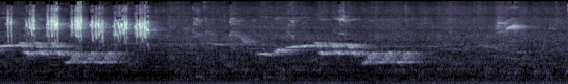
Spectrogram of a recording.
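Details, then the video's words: Energetic singing from a red-billed nuthatch and a white-rumped shama (rambatan paruh merah, murai batu): a burst of loud, very high staccato notes, then mid-pitched whistled phrases that slide upward and step back down. "Suara kicau burung rambatan paruh merah dan murai batu gacor"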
